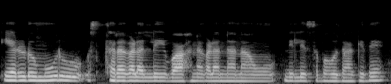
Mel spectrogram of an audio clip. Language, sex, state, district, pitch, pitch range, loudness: Kannada, female, Karnataka, Bangalore, 165 Hz, 160-180 Hz, -18 LUFS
